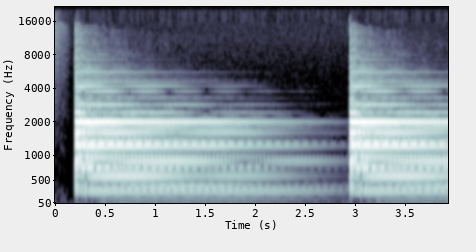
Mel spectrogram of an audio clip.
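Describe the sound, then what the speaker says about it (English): Two clear bell strikes from the Nintendo Switch 2 Welcome Tour game, each a bright metallic clang with a long ringing decay, the second coming just under three seconds after the first. "you can really feel the ringing of the bell"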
